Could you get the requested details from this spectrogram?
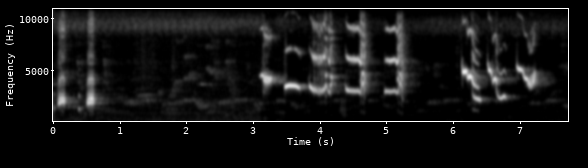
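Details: Indonesian kacer, or oriental magpie-robin, in training material for songbird keepers: two sharp notes, then a series of clear, ringing whistled notes, some slurring downward, in short separate phrases with silence between.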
